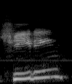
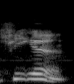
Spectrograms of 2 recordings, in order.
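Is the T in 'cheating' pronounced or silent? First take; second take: pronounced; silent. First: The T sound in the middle is pronounced. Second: The T sound in the middle is silent. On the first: "instead of saying cheating" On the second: "I make the T silent"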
